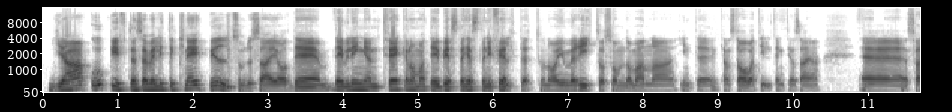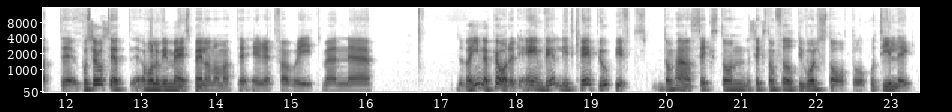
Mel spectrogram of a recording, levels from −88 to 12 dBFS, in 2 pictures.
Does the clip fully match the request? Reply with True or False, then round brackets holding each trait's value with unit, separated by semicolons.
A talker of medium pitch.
False (125 Hz)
